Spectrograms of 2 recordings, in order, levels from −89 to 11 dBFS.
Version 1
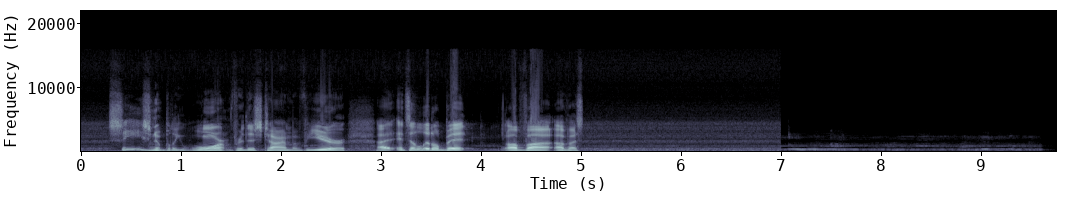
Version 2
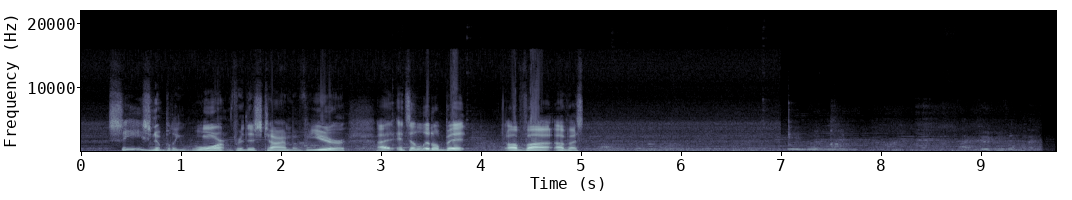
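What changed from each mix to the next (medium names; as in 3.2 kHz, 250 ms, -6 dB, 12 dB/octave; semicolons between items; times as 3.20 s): background: remove vowel filter u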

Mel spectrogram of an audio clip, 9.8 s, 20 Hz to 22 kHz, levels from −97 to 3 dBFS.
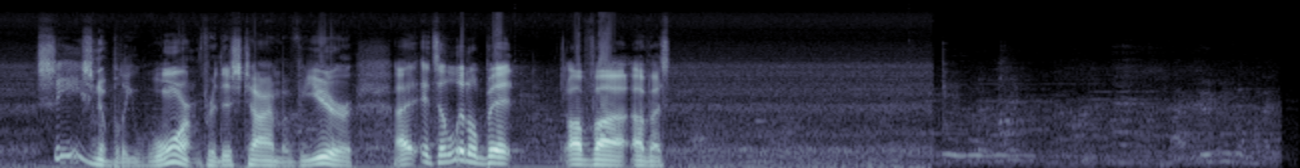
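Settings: background -7.0 dB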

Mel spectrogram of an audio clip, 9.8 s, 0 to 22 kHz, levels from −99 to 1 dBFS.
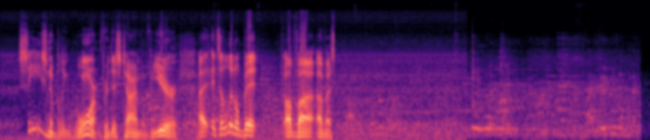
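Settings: background +10.0 dB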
